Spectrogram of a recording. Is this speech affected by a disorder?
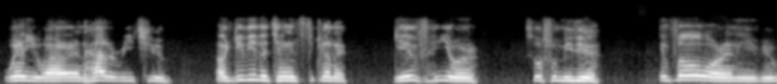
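Yes: cerebral palsy.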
